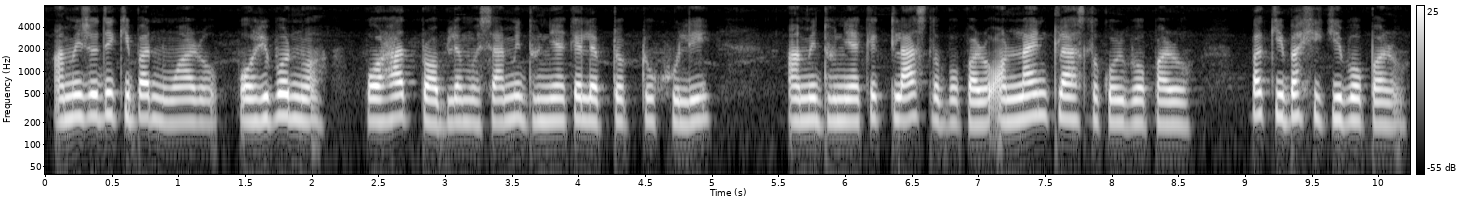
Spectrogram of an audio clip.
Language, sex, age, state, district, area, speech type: Assamese, female, 18-30, Assam, Sonitpur, rural, spontaneous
